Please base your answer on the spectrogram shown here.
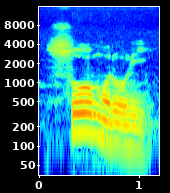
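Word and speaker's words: Tso Moriri: Lake मैंने बताया डल झील, वुलर झील, पागोंग झील, और एक चौथा है सो मोरोरी, TSO लिखते हैं, टी साइलेंट रहता है, मोरोरी।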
